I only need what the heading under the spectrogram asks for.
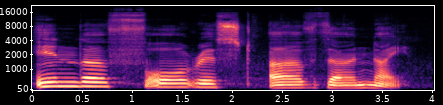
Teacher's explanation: here we have trochaic trimeter with a masculine ending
